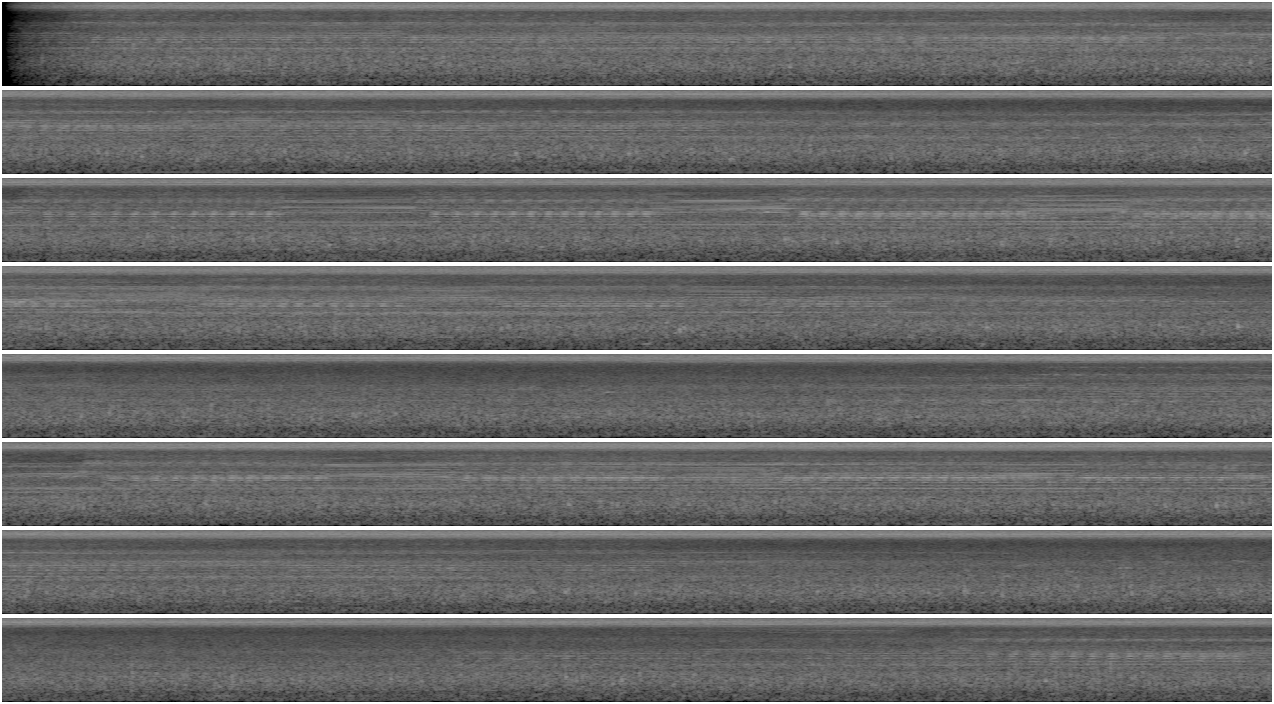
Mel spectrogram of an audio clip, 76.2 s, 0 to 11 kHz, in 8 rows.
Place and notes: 種瓜路, 桃米里草楠 - Sound of water and Cicada
Cicada sounds, Sound of water
Zoom H2n MS+XY
18 May 2016, 11:46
